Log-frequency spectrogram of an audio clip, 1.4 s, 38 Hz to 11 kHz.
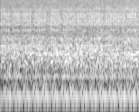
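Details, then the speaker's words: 2012 Mercedes W212 E63 AMG V8 with a cylinder 8 misfire code, warning light and low power; injector connector unplugged on one cylinder to demonstrate: uneven, lumpy rough idle from a dead cylinder. "8기통에서 하나에 이렇게 그 인젝터 선을 뺐어요. 시도를 한번 걸어볼게요. 어떤 증상인지 봐봐요. 그냥 잘 될 뭔가 좀 거칠지 않아요? 네."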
